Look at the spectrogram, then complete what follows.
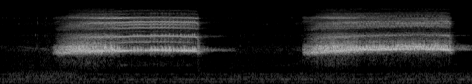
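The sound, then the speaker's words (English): An owl gives two long, rasping screeches at night, each lasting over a second, separated by a brief pause. The calls are loud against a quiet background, with no talking. “This distinctive, you might say unsettling call is often heard on dark winter evenings and late into the night.”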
